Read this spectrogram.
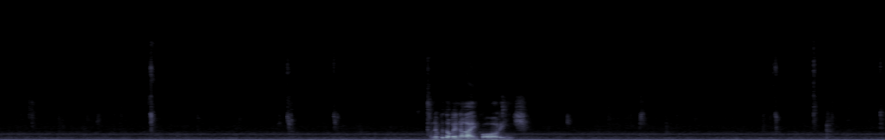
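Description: Crisp food crunches as a young man bites into it.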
